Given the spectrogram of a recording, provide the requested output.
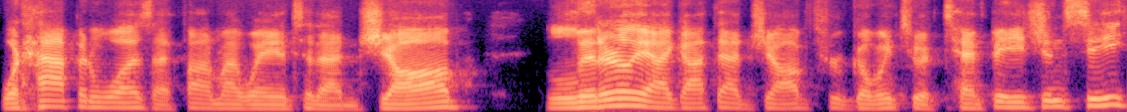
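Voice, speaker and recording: A man with an American accent speaks at a medium pitch and fairly quick pace, his tone bright and sharp with ordinary pitch variation, in a dry, close sound with no echo on a very clean recording with a silent background. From Martha's Vineyard, Massachusetts. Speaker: branding agency co-founder and CEO. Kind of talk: casual interview.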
